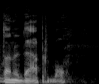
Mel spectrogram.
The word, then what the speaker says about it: unadaptable: Yeah, with a slash between un and adaptable, but it's just pronounced unadaptable.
